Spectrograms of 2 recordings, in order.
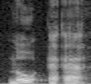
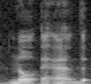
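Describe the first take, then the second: The two takes are said the same way.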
